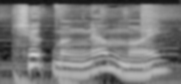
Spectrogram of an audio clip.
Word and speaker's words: Chúc mừng năm mới: Do you remember how I taught you how to say it? – Chúc mừng năm mới. – Nice. So chúc mừng năm mới to everyone out there.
